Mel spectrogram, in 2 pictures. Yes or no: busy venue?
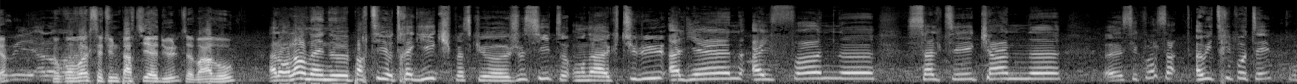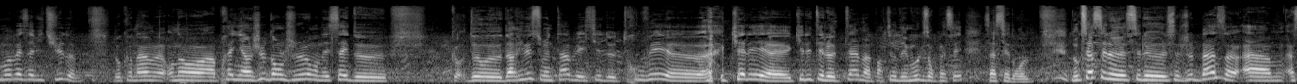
yes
